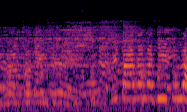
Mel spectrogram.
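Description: Several people's voices chattering over one another, with no clear words.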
